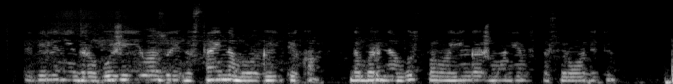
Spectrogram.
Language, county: Lithuanian, Panevėžys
